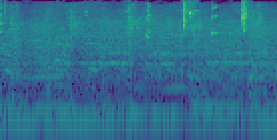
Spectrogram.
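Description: Basketball dribbled on a hardwood court during play, over arena music with a steady bass line.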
